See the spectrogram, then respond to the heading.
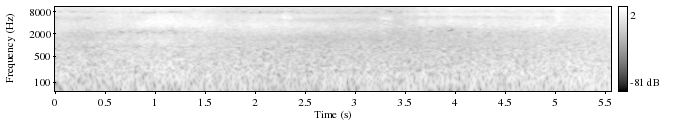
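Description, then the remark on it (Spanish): Ocean waves break on the shore in a steady, continuous wash of surf, full, with a faint breezy hiss over the roar and no voices. “Ahora imagina que estás parado aquí enfrente del mar.”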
